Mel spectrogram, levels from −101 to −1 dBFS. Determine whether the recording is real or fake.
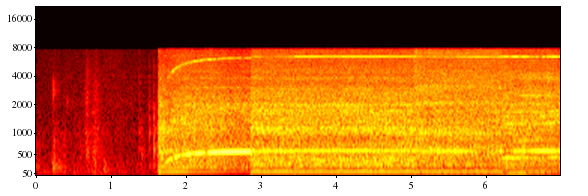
real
